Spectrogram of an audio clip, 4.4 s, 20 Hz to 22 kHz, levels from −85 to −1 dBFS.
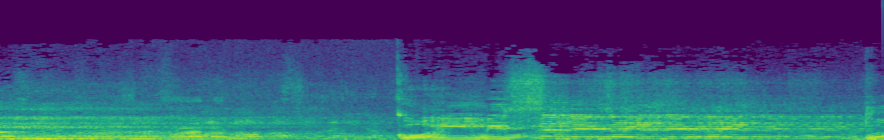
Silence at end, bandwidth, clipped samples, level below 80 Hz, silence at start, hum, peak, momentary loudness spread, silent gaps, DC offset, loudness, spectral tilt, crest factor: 0 s; 15 kHz; under 0.1%; -56 dBFS; 0 s; none; 0 dBFS; 8 LU; none; under 0.1%; -14 LUFS; -3 dB/octave; 14 dB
